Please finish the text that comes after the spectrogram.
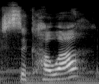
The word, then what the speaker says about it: CICOA: of falls, you can contact SICOA. It's spelled CICOA, SICOA, or Easter Seals Crossroads, as well as Hand Incorporated or USDA Rural Development.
